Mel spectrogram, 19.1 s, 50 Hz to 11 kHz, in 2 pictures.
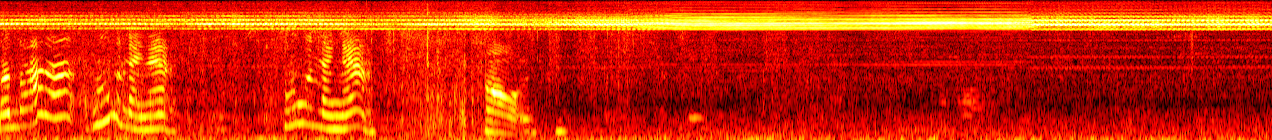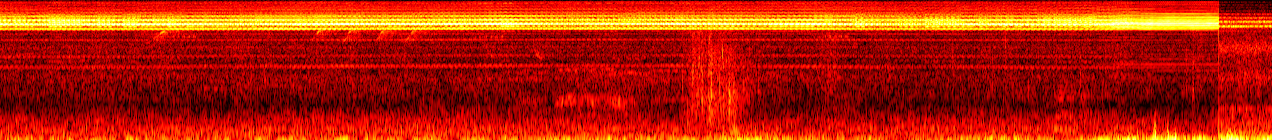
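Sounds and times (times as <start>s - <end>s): low rumble: 0.0s - 12.2s
high-pitched insect chorus: 0.0s - 19.0s.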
